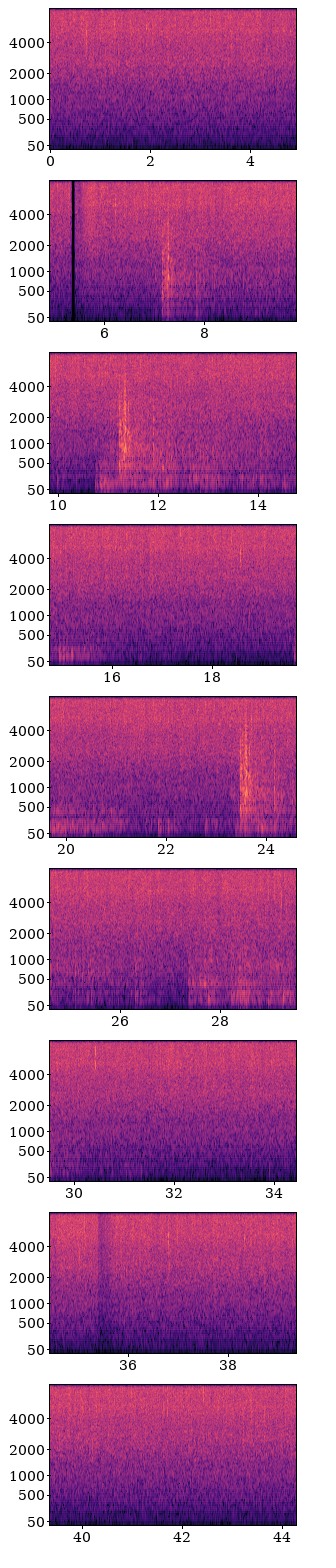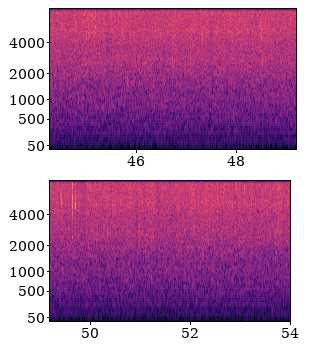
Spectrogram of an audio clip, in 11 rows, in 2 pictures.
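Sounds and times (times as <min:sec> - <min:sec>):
heavy rain falling: 0:00.0 - 0:54.0
low rumble of thunder: 0:07.1 - 0:17.2, 0:19.6 - 0:31.4.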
